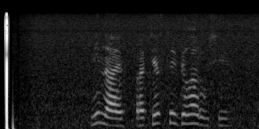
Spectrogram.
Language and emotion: Russian, neutral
